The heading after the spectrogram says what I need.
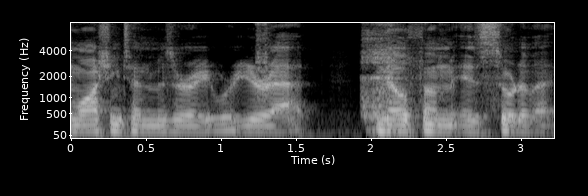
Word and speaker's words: Nothum: Yeah, the most common is the R. Yeah. Putting the R in it. They put the R in there. Northum.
